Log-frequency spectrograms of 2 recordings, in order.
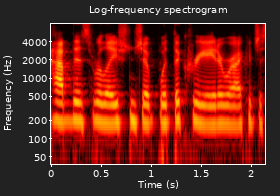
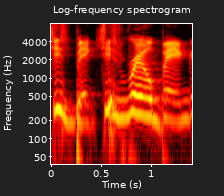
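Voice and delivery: imitated raspy Long Island accent, louder; 3 semitones higher, 8 dB louder than usual. Retelling what a manager said, imitating raspy Long Island smoker voice. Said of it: "very raspy smoker voice".

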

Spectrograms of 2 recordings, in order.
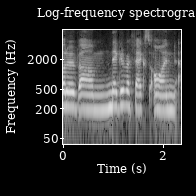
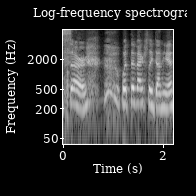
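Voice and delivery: chuckling mid-sentence, laughing through the words; 3 semitones higher than usual. Explaining what researchers found about fish, laughing at own joke. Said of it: "I'm laughing at my own joke".

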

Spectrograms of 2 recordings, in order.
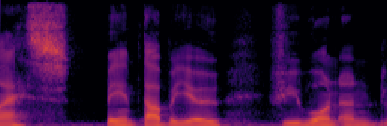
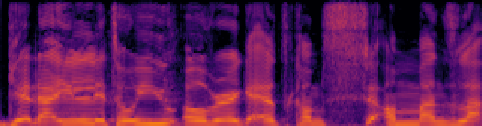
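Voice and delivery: loud, raised, put-on Jamaican patois through a voice box; 8 semitones higher, 6 dB louder than usual. Joking about a robot voice box, the speaker does Stephen Hawking voice in Jamaican patois. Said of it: "programmed his little voice box to be like Jamaican patois".

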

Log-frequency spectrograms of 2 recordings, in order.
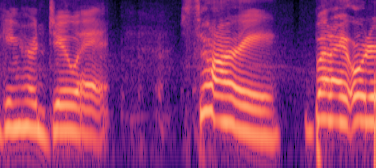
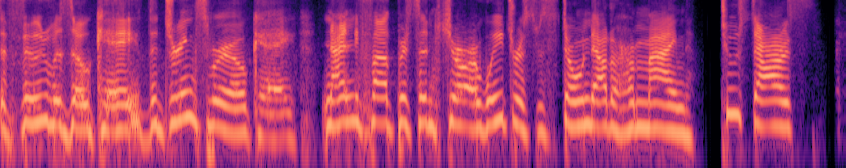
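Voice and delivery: put-on old smoker's voice. Reading an online restaurant review aloud, in a grandma's smoker voice. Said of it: "that's exactly my grandma's smoker voice".

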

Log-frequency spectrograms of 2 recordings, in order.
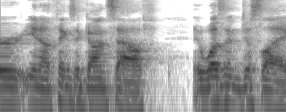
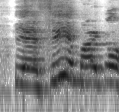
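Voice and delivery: play-acted, pissed-off shout, high, booming, drawn-out; 11 dB louder than usual. Retelling how a man finally got pissed and took off: imitating someone angrily leaving. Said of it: "finally he gets pissed".

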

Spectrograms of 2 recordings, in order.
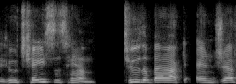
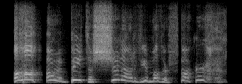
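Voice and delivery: mock-angry, high-pitched cartoon voice; 11 semitones higher than usual. Describing Butterbean's angry voice as Mickey Mouse-like, Butterbean angry voice impression. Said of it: "Butterbean's angry voice is Mickey Mouse, is just, I'm fed up with everything... sort of voice. Like".

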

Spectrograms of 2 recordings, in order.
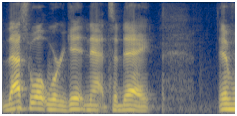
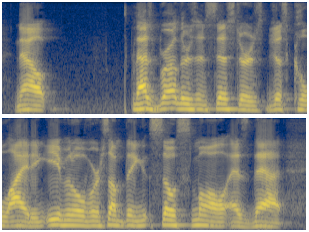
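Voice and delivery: normal talking voice

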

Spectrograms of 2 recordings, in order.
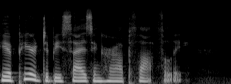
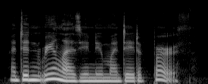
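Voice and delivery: ordinary delivery, nothing marked

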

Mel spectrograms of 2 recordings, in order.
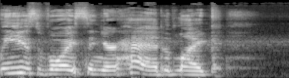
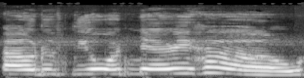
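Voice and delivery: deep, bassy sea turtle voice with "ho" drawn out. Playing a sea turtle asked if anything odd happened last night, bassy sea turtle voice. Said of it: "a sort of bassy voice is like".

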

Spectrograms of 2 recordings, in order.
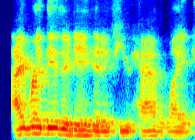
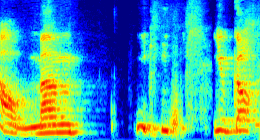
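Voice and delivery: put-on British child voice, higher pitch; 8 semitones higher than usual. Retelling what a little kid said to his mom, imitating a British kid. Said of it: "they were British".

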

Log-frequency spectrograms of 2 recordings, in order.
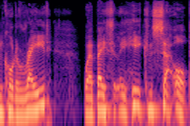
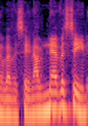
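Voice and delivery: ordinary delivery

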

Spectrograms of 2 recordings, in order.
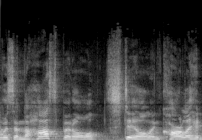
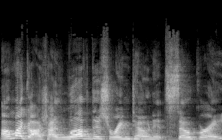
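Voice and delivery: ordinary talk

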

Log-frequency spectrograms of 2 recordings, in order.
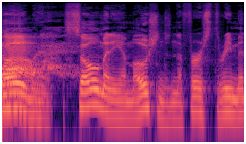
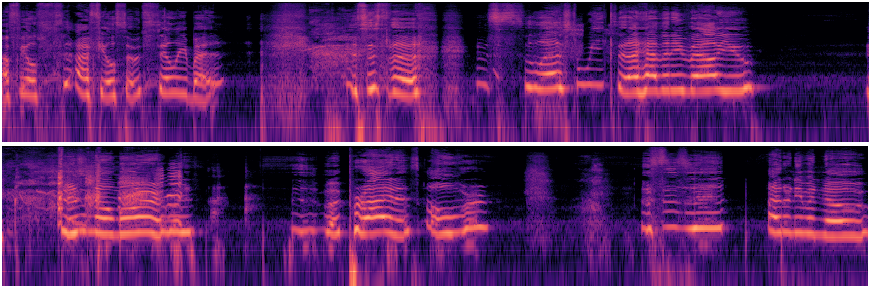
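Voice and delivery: mock crying, fake sobbing. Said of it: "Are you crying".

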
